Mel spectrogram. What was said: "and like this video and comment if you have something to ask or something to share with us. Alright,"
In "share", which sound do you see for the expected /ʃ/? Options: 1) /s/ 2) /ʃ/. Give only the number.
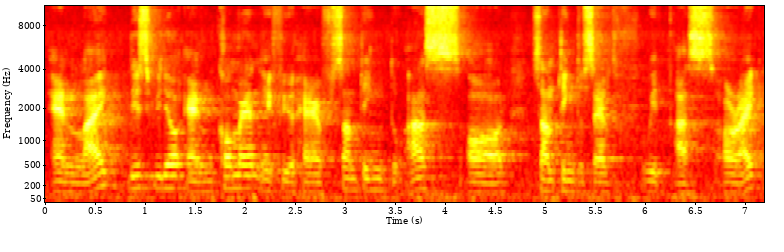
1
